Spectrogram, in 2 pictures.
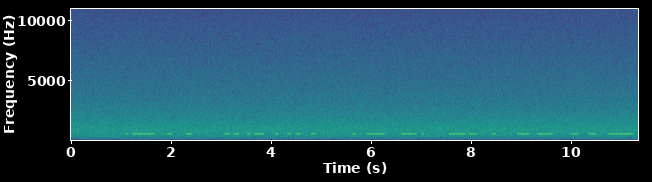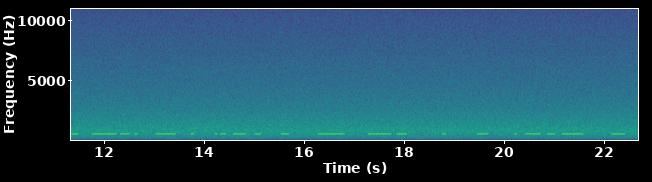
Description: Beeps of irregular length, with radio static and a narrow filter. There is no code.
